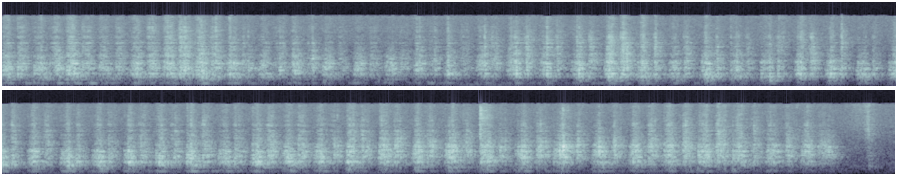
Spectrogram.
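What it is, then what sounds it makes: Cardboard box scratched with a coin. A coin rubs and scratches the remaining grey scratch-off foil on the lid of a small, hollow printed cardboard box while fingers press on the box. A dense, dry rasping scrape repeats in quick, uneven strokes, roughly two per second, with a papery midrange hiss. It stops abruptly near the end.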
